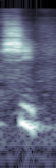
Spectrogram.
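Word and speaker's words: Xi: pronounce एी ठीक है इसको चाइनीज में शी बोलते हैं एक्स आई सी को ठीक है एंड द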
